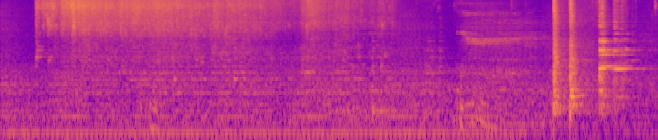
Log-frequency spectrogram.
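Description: Low wines poured from a glass jar into a still, a steady rush of liquid that stops about seven seconds in. Near the end, a few sharp ringing clinks of the glass jar.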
